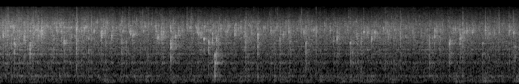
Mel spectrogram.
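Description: Ginger-garlic paste sizzling in hot ghee as it is stirred: a steady hiss with fine crackles.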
